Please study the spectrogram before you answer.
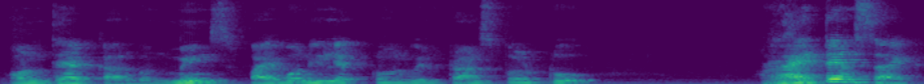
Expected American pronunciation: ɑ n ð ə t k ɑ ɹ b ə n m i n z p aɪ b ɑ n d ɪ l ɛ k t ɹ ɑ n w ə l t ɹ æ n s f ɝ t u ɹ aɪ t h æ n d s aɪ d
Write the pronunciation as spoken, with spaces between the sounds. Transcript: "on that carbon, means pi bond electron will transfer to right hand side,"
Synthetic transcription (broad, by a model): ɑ n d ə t k ɑ ɹ b ə n m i n s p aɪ b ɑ n ɪ l ɛ k t ɹ ɑ n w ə l t ɹ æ n s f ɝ t u ɹ aɪ t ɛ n s aɪ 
